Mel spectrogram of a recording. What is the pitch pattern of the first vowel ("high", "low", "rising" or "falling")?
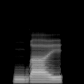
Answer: high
